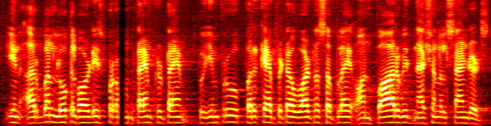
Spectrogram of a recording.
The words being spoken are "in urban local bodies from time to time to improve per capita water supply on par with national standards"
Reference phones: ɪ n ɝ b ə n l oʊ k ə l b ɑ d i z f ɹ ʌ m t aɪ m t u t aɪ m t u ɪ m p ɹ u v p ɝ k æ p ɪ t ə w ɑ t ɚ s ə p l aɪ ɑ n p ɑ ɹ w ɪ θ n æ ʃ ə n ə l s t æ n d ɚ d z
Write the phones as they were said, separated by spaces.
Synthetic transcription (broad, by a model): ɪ n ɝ b ə n l oʊ k ə l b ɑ d i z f ɹ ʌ m t aɪ m t u t aɪ m t u ɪ m p ɹ u v p ɝ k æ p ɪ t ə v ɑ t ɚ s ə p l aɪ ɑ n p ɑ ɹ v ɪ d n æ ʃ ə n ə l s t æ n d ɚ d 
